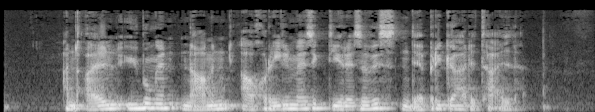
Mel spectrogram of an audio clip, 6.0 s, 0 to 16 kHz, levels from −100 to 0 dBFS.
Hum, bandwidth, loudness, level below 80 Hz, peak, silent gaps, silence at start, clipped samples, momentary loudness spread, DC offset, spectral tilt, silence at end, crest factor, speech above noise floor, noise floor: none; 11.5 kHz; -14 LUFS; -38 dBFS; 0 dBFS; none; 0.05 s; under 0.1%; 8 LU; under 0.1%; -5.5 dB/octave; 0.5 s; 14 dB; 36 dB; -50 dBFS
